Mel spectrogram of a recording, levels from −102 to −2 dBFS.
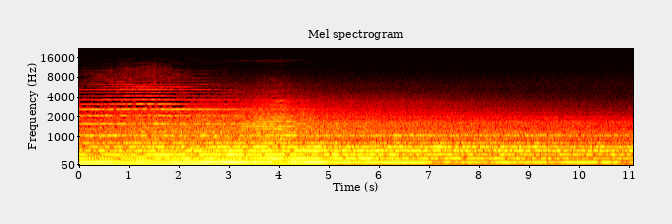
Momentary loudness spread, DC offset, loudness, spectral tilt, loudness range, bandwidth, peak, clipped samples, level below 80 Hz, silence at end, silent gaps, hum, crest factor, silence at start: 10 LU; under 0.1%; -21 LUFS; -10 dB/octave; 9 LU; 5.6 kHz; -6 dBFS; under 0.1%; -28 dBFS; 0 s; none; none; 14 dB; 0 s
